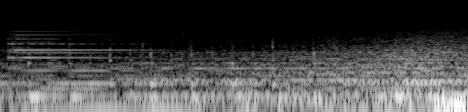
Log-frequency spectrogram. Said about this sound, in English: He glances up at a large clock above, then down at his watch as the seconds tick by.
